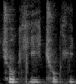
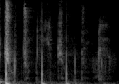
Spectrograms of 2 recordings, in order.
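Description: First: Soft, half-voiced murmur to himself; quiet praise. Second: Breathy whisper with no voice; whispered praise. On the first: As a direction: mumble the praise under his breath. (kendi kendine alçak sesle mırıldanma) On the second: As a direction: whisper it to yourself while concentrating. (fısıltıyla övgü) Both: Real, not acted. Quiet self-talk while playing.

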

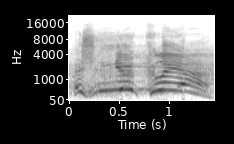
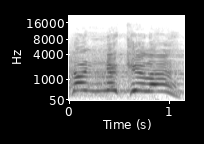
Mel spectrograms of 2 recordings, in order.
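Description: First: "nuclear" sounded out slowly as "new-klee-ar"; correct, slow nuclear. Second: "nuclear" said as "nuke-yuh-ler", mocking; wrong nucular. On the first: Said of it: "Sound it out". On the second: Mocking Bush, "nuclear" said as "nook-yoo-lar". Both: Shown as a demonstration.

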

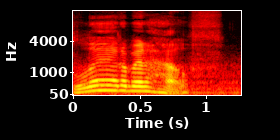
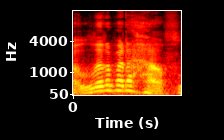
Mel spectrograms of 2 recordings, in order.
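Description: First: "bit of health" lifted high then falling; playful repeat. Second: Said in the usual way. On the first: Real, not acted.

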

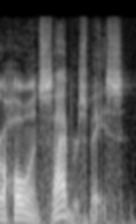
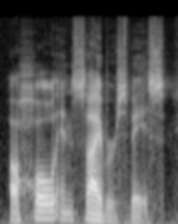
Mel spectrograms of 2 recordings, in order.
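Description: First: Said in the usual way. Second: Slow, deliberate echo of CYBERSPACE; sceptical repeat. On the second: A narrator's reading. Lawyer echoing the official's excuse about cyberspace, sceptical. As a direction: repeat "A hole in cyberspace" slowly, weighing each word. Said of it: "Miss Marengo repeated".

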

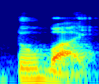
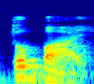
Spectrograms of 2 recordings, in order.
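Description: First: "দুবাই" slowly, with a hard retroflex D as in ডুবাই; wrong pronunciation demo. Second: "দুবাই" slowly, with the soft D; corrected pronunciation. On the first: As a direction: mistaken "দুবাই", tongue curled back on the D. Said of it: "not দুবাই". ("দুবাই" ভুল করে শক্ত ড দিয়ে) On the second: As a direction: model "দুবাই" with a lighter, forward-tongue D. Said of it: "দুবাই, not দুবাই". ("দুবাই" নরম দ দিয়ে ধীরে) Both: Shown as a demonstration.

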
